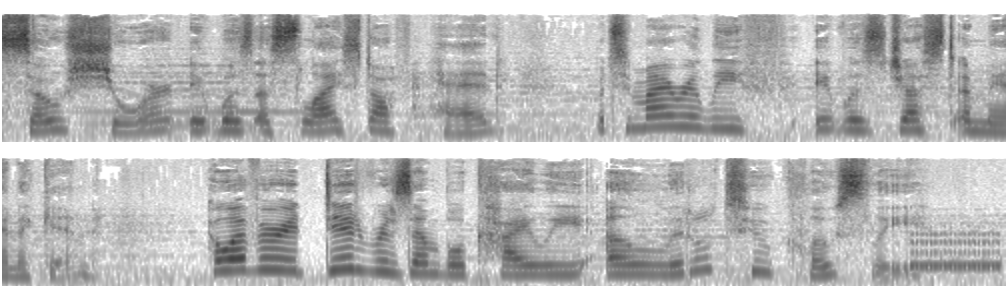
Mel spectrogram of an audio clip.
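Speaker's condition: No condition

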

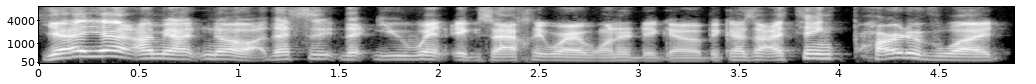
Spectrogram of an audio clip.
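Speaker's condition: No condition

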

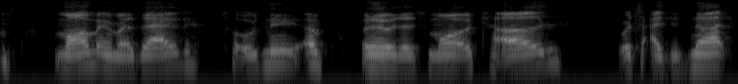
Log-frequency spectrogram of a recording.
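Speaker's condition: Cerebral palsy; affects speech

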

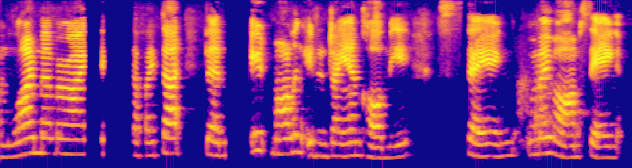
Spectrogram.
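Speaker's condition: Down syndrome; past speech therapy

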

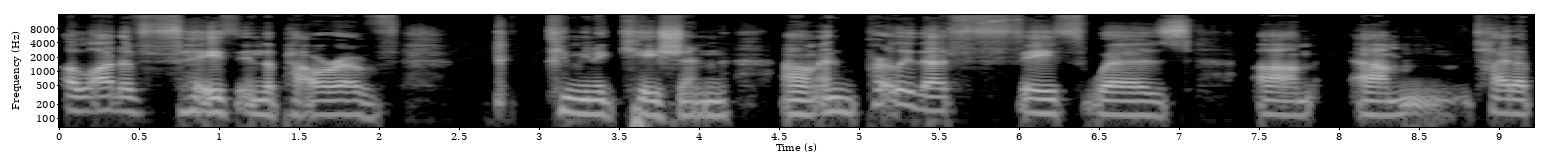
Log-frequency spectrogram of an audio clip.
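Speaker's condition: Stuttering; not stuttering much currently; little stuttering currently; blocks

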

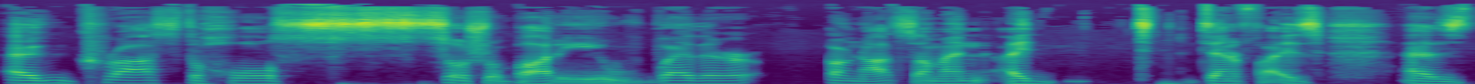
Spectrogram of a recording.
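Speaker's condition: Stuttering; little stuttering during this recording; not stuttering much at time of recording; prolonged sounds, blocks

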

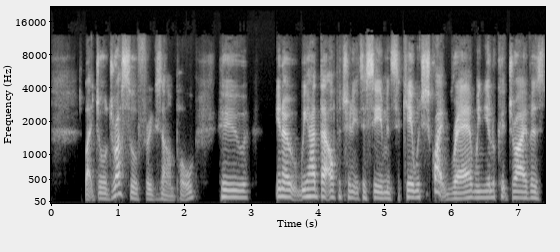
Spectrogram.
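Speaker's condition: No condition

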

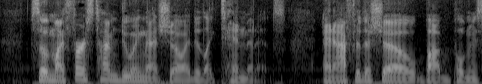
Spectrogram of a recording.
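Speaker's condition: No condition

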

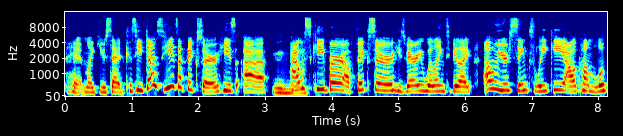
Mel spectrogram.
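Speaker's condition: No condition

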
